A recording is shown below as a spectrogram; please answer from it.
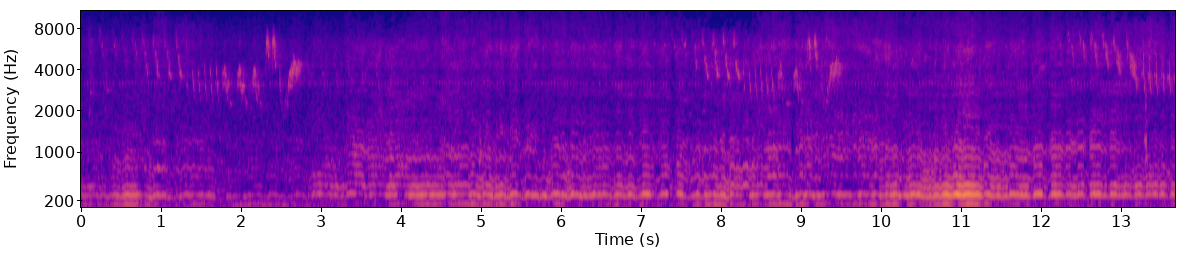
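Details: A bumblebee in a forest among wild violas drones steadily with a low, rich hum, while birds chirp faintly behind it.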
